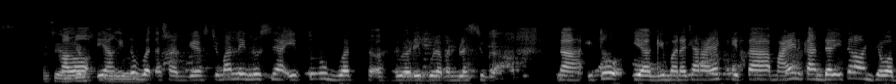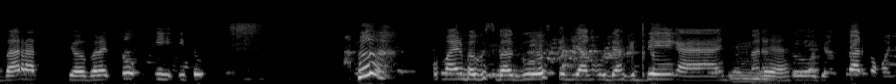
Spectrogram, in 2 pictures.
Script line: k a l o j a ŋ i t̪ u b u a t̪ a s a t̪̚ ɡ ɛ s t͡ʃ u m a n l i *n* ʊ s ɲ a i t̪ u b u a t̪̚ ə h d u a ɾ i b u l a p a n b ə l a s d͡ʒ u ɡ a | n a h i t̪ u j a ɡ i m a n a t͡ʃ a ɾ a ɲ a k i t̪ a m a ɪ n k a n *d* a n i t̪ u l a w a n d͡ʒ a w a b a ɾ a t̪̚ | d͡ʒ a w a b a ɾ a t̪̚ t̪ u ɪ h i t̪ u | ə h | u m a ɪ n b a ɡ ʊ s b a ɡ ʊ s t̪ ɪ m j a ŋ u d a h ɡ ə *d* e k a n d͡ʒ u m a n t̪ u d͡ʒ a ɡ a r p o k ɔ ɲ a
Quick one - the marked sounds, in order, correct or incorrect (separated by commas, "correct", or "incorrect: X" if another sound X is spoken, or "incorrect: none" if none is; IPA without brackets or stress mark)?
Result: correct, correct, correct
